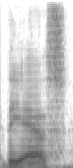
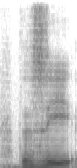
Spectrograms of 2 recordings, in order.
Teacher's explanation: the s is like the z except it's unvoiced so it's the same tongue placement as the z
